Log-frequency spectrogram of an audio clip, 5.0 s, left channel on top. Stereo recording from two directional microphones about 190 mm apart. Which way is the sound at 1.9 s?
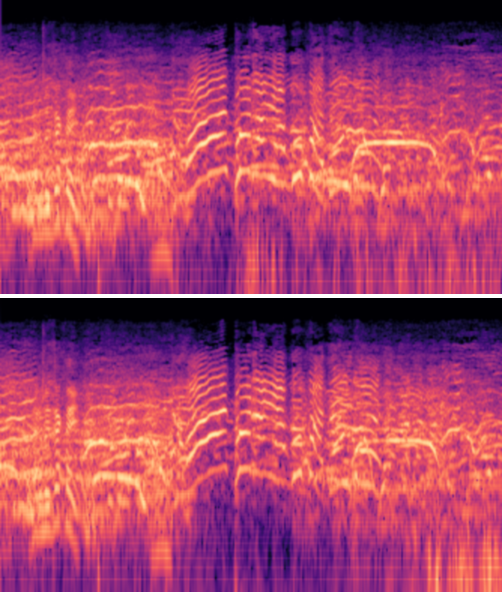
45° left (ahead or behind).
